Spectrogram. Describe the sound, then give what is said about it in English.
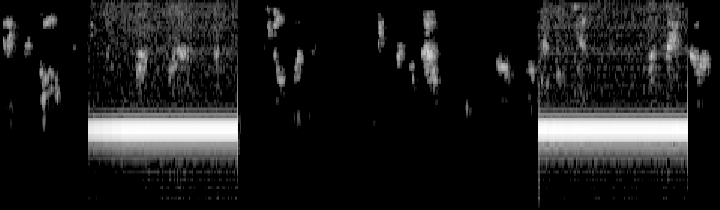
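A Smart Call Blocker call screening tone sounds twice, each a loud, steady, buzzy mid-pitched beep lasting about two seconds, with brief snatches of a voice in the gap between them. “Please say your name after the tone, then press pound.”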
